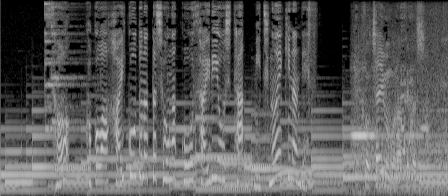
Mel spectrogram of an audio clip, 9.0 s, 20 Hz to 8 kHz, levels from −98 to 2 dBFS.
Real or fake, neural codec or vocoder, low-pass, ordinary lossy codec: real; none; none; none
